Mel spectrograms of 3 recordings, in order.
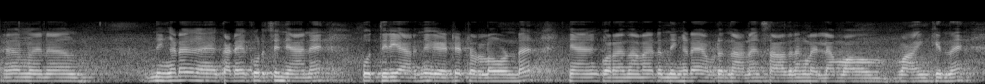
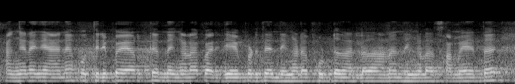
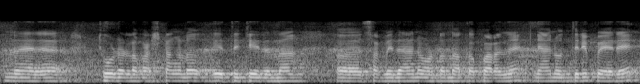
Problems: none marked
